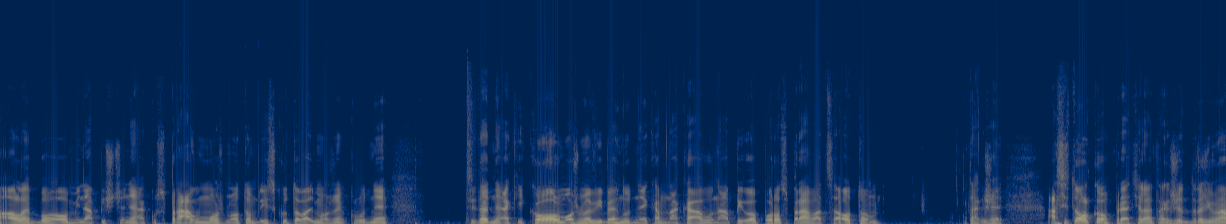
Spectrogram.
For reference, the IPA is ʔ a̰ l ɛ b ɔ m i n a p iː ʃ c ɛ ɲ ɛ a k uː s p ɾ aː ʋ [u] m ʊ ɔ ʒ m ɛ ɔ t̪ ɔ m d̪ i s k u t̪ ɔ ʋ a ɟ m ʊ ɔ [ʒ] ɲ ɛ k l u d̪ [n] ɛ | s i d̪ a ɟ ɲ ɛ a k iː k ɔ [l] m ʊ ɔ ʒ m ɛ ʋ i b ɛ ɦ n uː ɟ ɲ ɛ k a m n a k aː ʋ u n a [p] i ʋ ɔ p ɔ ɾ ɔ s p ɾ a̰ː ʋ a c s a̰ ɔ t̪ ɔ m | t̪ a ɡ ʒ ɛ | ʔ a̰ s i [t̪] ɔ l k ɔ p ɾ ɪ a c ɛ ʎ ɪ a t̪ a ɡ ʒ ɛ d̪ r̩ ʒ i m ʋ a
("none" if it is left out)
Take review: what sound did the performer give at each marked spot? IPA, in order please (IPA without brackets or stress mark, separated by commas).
u, ʒ, ɲ, l, p, t̪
